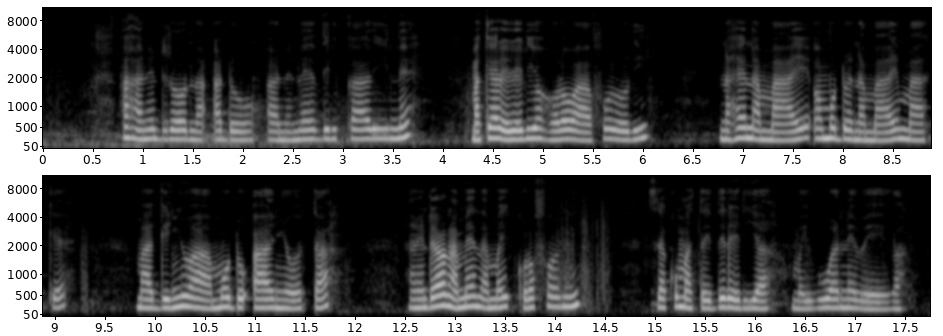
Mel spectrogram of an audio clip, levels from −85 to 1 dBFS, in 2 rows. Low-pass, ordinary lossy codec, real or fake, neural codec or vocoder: none; none; real; none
